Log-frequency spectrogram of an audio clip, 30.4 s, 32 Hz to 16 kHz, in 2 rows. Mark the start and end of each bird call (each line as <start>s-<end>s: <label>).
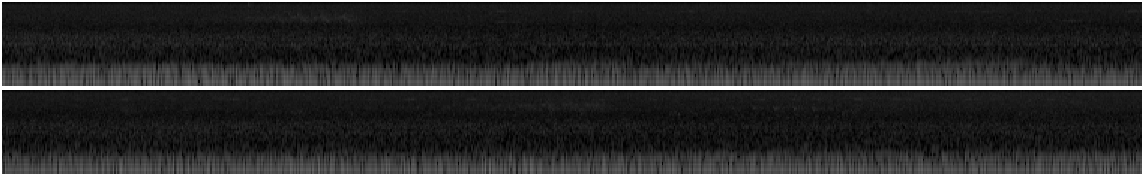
2.9s-4.9s: Ovenbird (Seiurus aurocapilla)
21.2s-23.5s: Northern Cardinal (Cardinalis cardinalis)
24.9s-26.7s: Northern Cardinal (Cardinalis cardinalis)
